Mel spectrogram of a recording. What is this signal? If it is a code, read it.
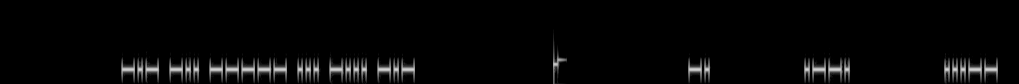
Morse code, heard as a keyed tone, about 31 wpm, spaced as for 17 wpm, 700 Hz. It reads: KD0SBK NP3
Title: USA Call Signs - 8x Character Spacing - 30wpm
